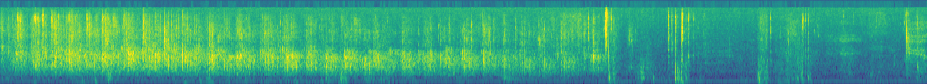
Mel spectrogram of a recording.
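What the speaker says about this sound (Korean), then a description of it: "우리 선교사님 나오실 때 큰 박수로 환영하겠습니다." A church congregation applauds loudly in a sustained burst to welcome a missionary to the front, the clapping thinning into a few scattered claps and footsteps near the end.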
